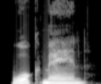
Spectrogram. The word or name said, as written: walkman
